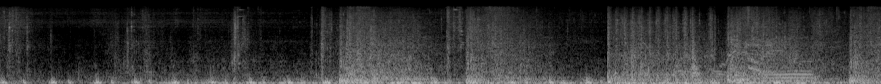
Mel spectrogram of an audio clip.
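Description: Gunfire from a teammate in Rainbow Six Siege comes in repeated loud bursts of rapid shots, the volleys growing denser and more continuous in the second half.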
